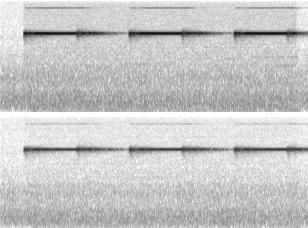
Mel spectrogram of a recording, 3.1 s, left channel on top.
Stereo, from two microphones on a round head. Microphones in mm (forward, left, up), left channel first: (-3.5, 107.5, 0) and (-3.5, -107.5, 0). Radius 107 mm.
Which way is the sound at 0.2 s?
55° left (ahead or behind).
